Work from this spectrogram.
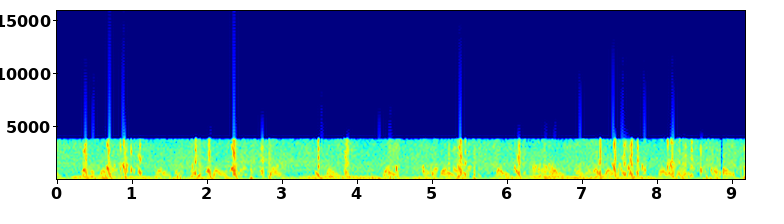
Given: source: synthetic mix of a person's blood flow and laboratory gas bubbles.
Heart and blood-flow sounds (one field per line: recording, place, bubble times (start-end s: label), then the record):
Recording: Doppler ultrasound of blood flow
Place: subclavian vein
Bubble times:
0.31-0.52 s: bubbles
0.56-1.16 s: bubbles
1.56-1.71 s: bubbles
1.76-2.14 s: bubbles
2.23-2.54 s: bubbles
2.57-2.65 s: bubbles
2.71-2.96 s: bubbles
3.43-3.53 s: bubbles
3.82-3.92 s: bubbles
4.17-4.25 s: bubbles
4.39-4.58 s: bubbles
4.85-5.10 s: bubbles
5.14-5.66 s: bubbles
6.09-6.63 s: bubbles
6.90-7.33 s: bubbles
7.38-7.88 s: bubbles
8.12-8.52 s: bubbles
8.55-8.87 s: bubbles
8.98-9.06 s: bubbles
9.13-9.19 s: bubbles
From the record:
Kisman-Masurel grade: 242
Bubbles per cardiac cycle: several, 3 to 8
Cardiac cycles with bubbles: 100%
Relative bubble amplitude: moderate (0.250 to 0.450)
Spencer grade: 3 (all of the cardiac periods contain showers or single bubble signals, but not dominating or overriding the cardiac motion signals)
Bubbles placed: anywhere in the cardiac cycle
